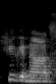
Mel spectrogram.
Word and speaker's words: Huguenots: The French say Huguenot, but Huguenots is how you usually pronounce it in English.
